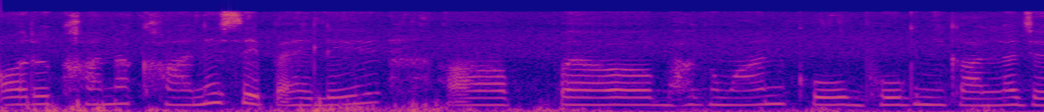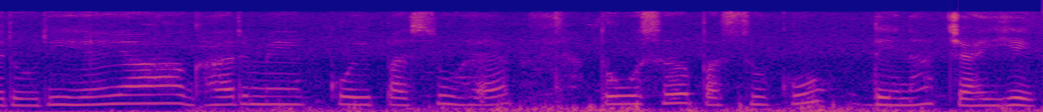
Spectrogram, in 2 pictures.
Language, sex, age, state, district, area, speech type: Hindi, female, 18-30, Madhya Pradesh, Katni, urban, spontaneous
